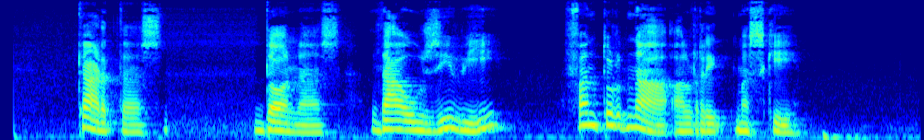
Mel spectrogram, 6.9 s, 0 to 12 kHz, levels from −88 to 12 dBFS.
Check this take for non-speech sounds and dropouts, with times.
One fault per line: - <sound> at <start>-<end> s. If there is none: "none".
none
